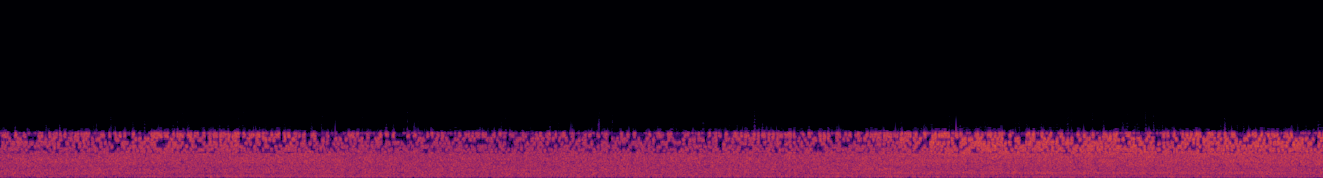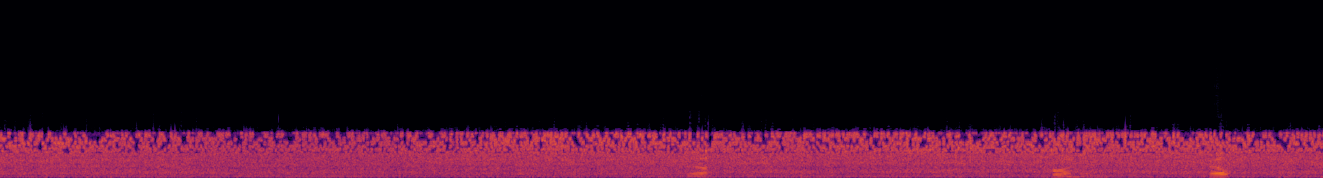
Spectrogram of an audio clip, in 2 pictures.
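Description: A mountain waterfall's steady rush of water pouring over granite rocks, heard close up. A few brief voice sounds come near the end.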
